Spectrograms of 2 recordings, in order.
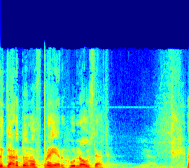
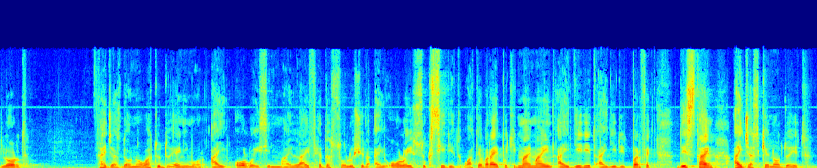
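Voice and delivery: tearful prayer; 3 semitones lower, 8 dB quieter than usual. Retold or imitated. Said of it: "I cried the whole night and prayed".

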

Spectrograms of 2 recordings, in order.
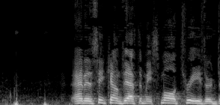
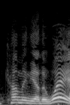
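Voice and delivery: usual speaking voice

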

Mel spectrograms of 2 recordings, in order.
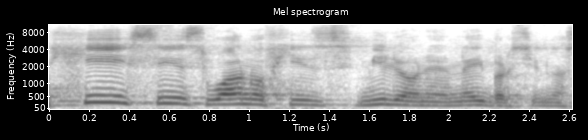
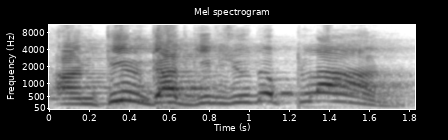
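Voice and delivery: higher and much louder, losing patience; final exasperated insistence; insistent loud repeat; 6 semitones higher, 12 dB louder than usual. Retold or imitated. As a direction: hammer the answer home. Third repetition, now insistent.

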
